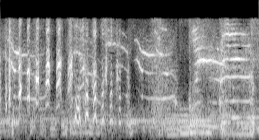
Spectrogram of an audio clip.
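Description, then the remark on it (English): A cat meows repeatedly in insistent, drawn-out yowls with a raspy, demanding tone, close and fairly loud, continuing through the whole stretch without pause. “Siamese. Yeah. Or Burmese.”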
